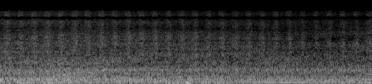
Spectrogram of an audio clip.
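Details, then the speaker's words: Old Chevy truck started off a jumped battery after sitting; light fast ticking, about three a second, over a steady idle, following engine speed. Owner suspects lifter tick and recalls it going away. "A little lifter tech, but as I remember, it goes away."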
